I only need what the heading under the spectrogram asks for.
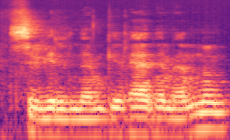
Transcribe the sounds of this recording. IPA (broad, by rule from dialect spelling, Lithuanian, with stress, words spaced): t͡sʲɪˈʋʲɪlʲɪnʲɛm ɡʲɪˈʋʲæːnʲɪmʲɛ ˈnʊ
